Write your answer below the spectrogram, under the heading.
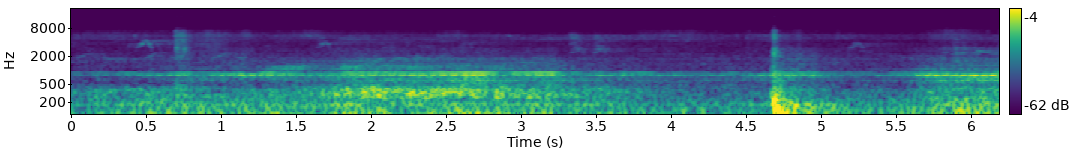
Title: Delta Airlines Airbus A319-114 N364NB DL2498 LGA-DTW (FOPP whistling sound)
